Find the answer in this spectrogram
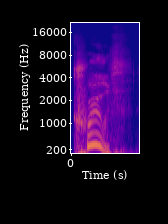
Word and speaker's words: crwth: was told by my producer Cassandra Hammerstone is pronounced cruth um crwth uh which I believe is a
